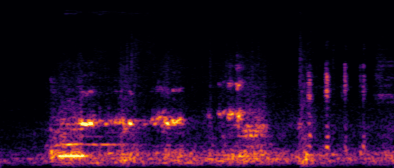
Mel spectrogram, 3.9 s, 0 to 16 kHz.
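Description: A GWM Ora 03 electric car skids through a roundabout, its tires squealing in a sustained howl that rises and wavers for several seconds, with faint road noise beneath.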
